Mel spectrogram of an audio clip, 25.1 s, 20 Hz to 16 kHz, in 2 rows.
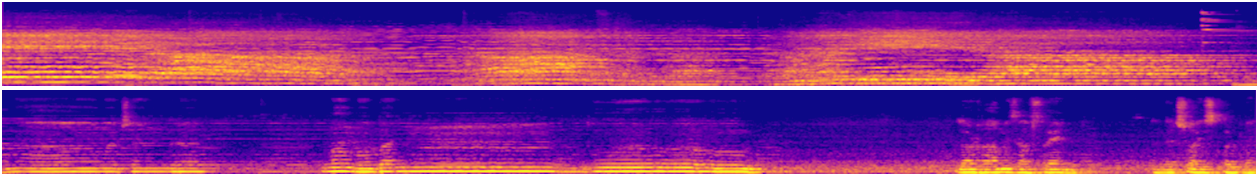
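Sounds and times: harmonium: 0.0 - 20.2.

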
